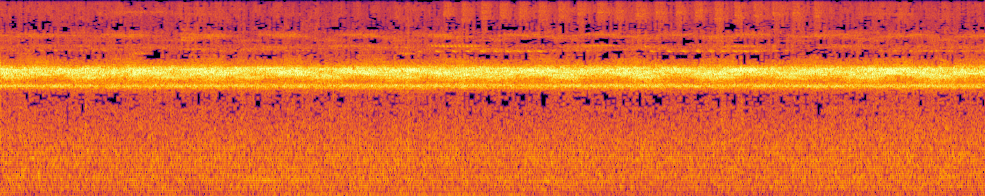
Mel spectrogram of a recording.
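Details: Crickets chirping loudly at night, giving an unbroken high-pitched ringing trill made of rapid pulses, level and unchanging across the whole stretch.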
